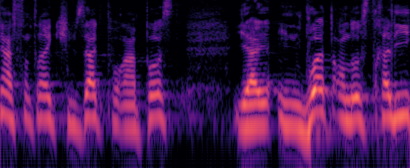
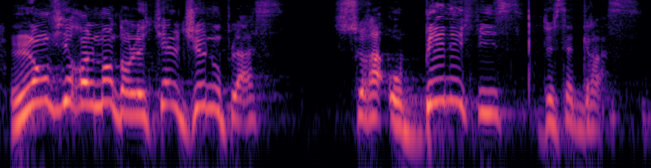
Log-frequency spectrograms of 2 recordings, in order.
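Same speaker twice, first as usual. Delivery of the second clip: slow, louder, weighty proclamation; slow emphatic preaching; 4 semitones higher, 6 dB louder, slower than usual. Acted. Pastor proclaiming God's favour to the congregation, slow and emphatic. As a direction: lay each word down like a promise.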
